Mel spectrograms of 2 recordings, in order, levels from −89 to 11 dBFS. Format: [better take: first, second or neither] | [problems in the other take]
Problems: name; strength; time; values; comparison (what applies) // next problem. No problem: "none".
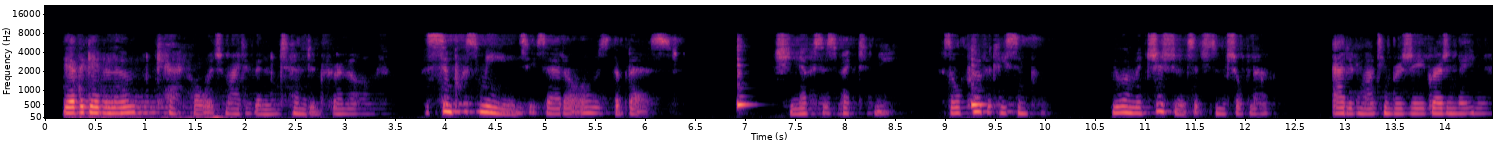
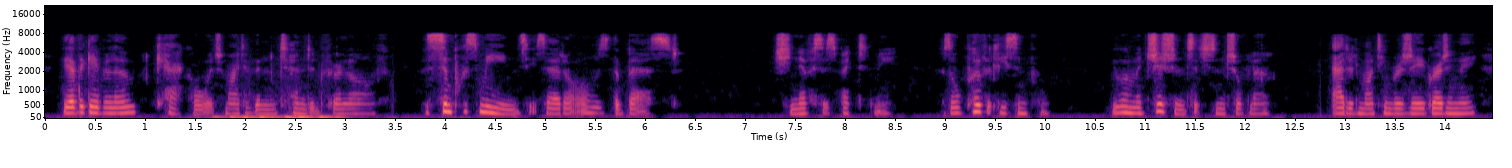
second | noise reduction (neural mask model DeepFilterNet 3)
